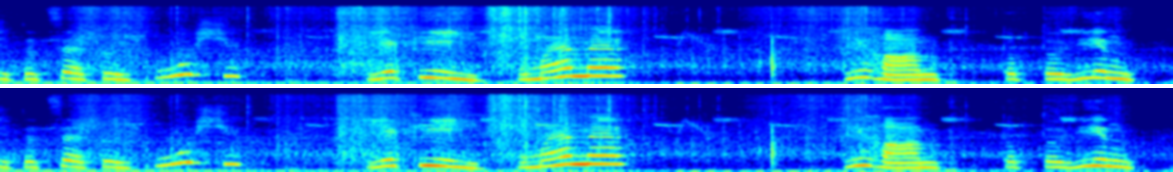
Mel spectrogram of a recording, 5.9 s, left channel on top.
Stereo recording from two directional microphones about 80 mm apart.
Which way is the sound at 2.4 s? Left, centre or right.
Left.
